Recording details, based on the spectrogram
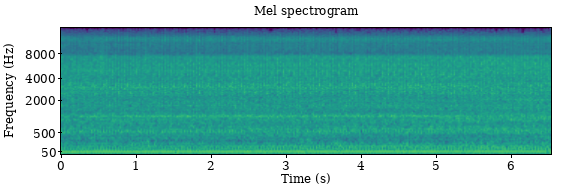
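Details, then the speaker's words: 1954 Allis Chalmers WD45 after splitting tractor for hydraulic seal repair; steady low idle in neutral, clutch engaged, with a dull gentle rubbing drone from the bell housing, not knock or grind, maybe quieter with running; cause unknown. "we got a strange rubbing noise coming from the bell housing"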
